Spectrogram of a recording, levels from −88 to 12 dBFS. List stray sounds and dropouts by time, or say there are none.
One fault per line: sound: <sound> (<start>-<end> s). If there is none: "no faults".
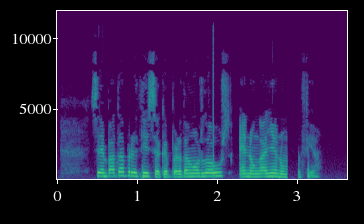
sound: dropout (2.9-3.0 s)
